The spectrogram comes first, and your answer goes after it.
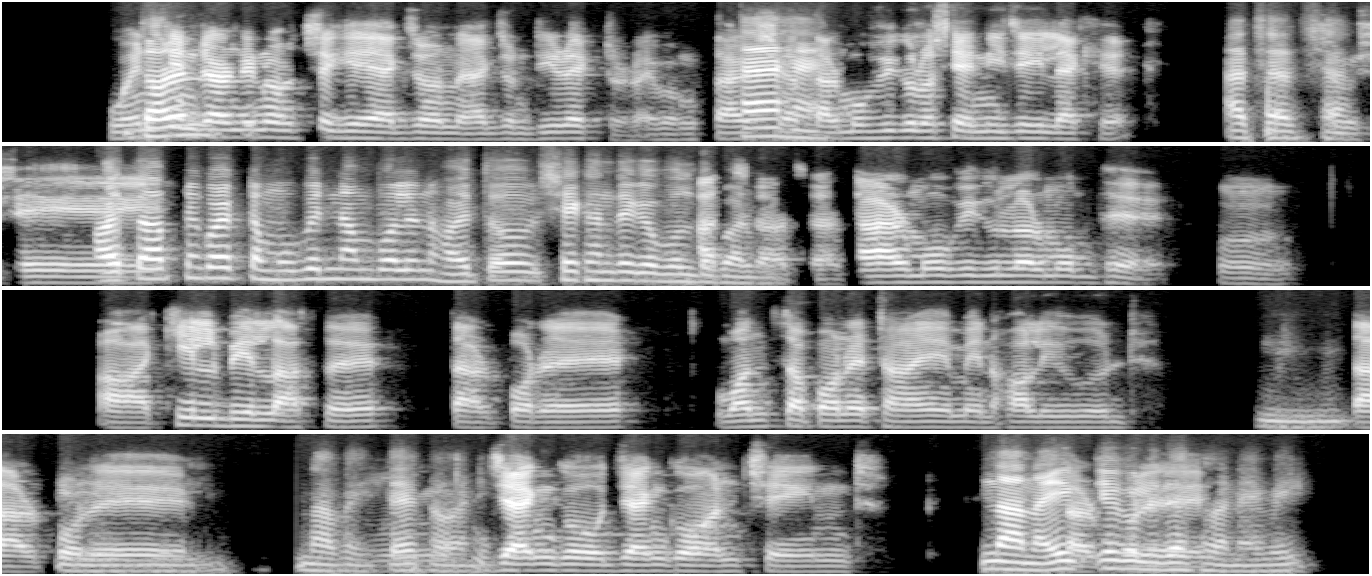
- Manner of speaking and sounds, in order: wind; unintelligible speech
- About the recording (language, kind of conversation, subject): Bengali, unstructured, কোন সিনেমার সংলাপগুলো আপনার মনে দাগ কেটেছে?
